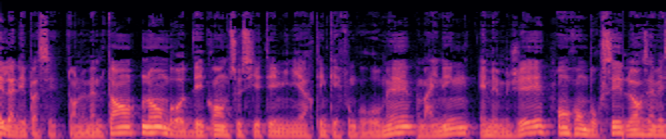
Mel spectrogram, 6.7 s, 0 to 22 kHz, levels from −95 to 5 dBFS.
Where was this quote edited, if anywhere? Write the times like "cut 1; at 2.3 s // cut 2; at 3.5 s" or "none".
cut 1; at 1.4 s // cut 2; at 2.0 s // cut 3; at 3.1 s // cut 4; at 4.2 s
